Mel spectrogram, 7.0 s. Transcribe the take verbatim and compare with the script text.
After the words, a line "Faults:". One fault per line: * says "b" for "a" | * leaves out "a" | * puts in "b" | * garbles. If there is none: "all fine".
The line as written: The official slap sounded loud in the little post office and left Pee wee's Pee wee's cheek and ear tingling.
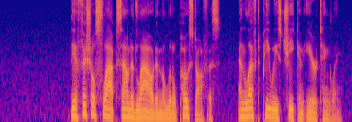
The official slap sounded loud in the little post office and left Pee wee's cheek and ear tingling.
Faults:
* leaves out "Pee wee's"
